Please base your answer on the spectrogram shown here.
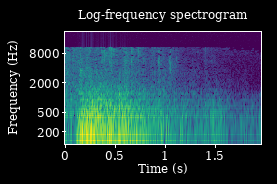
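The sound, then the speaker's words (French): A loud, deep thunderclap rumbles up suddenly and rolls away over two seconds, with a wash of rain hissing underneath as the storm noise slowly fades. “Cette nuit, il y a un terrible orage.”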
